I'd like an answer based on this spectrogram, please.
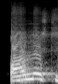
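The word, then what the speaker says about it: honest: ऑनेस्ट child यहां adjective plus noun है और ये नाउन जो है सिंगुलर है इसलिए एन ऑनेस्ट इसका उच्चारण अ होता है।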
